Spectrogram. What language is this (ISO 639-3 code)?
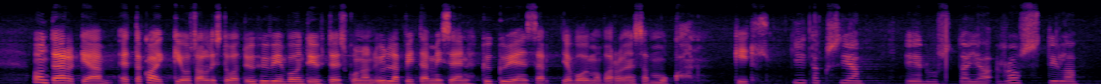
fin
